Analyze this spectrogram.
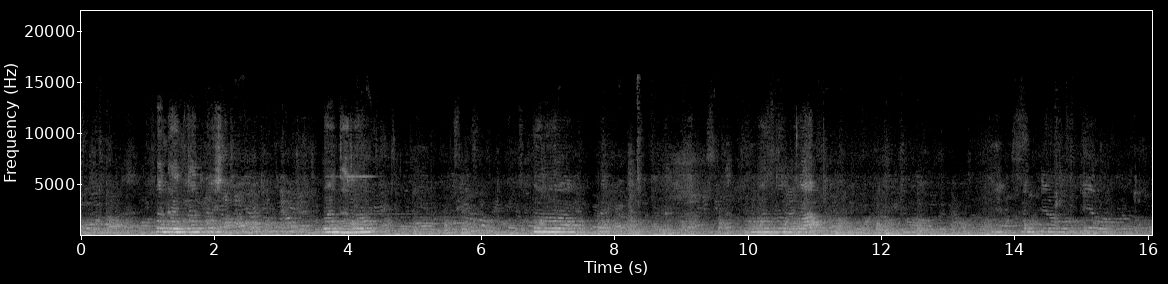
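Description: A little girl speaks into a microphone, heard through a loudspeaker.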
